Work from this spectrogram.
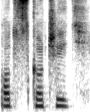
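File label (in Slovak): "odskočiť", Slovak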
